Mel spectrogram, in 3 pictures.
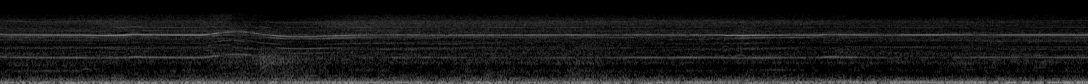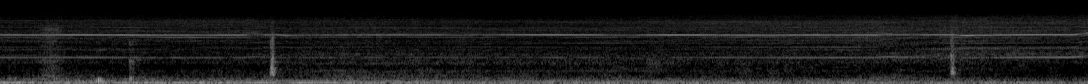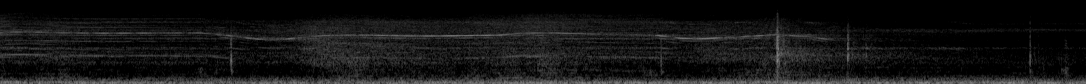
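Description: Eachine E129 micro RC helicopter in flight: a steady high-pitched electric motor and rotor whine that rises briefly about two seconds in and again past the twenty-second mark, then dips and wavers near the end. A low rumble runs underneath.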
